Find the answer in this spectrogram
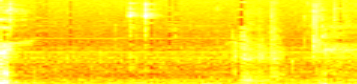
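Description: A few faint clicks over quiet room tone.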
